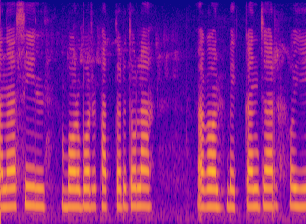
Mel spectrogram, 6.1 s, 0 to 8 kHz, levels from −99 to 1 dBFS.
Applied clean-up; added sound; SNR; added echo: none; none; none; none.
